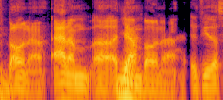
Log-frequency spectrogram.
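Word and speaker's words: Adem Bona: I could hear I think it's Bona Adam Adam Bona that's how you pronounce it um that's hilarious Trevor Trevor there's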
